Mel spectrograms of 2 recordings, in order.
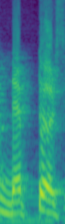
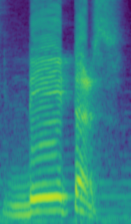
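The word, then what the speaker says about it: debtors: मैंने सामान बेचा और आपसे पैसे मिलने बाकी है, उसको B silent, it इज नॉट डेप्टर्स, इट इज डेटर्स।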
